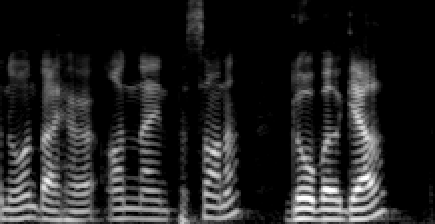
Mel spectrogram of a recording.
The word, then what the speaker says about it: Global Gyal: She is better known by her online persona, Global Gyal. Did I do that right, Alyssa? You did. Not many people outside of the Caribbean do, so it's nice to hear it pronounced correctly.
